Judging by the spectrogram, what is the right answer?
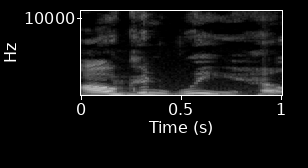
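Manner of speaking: very loud booming king voice. Recapping a game scene, voicing a character's question in King Harkinian voice. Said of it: "Let me summon my King Harkinian voice".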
